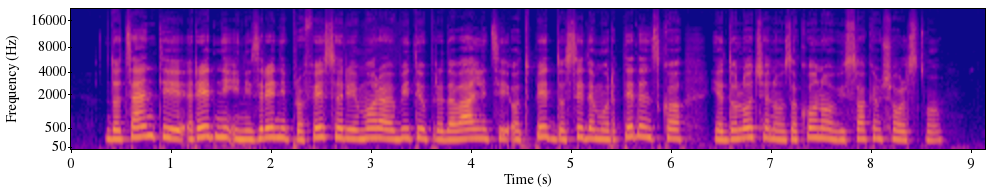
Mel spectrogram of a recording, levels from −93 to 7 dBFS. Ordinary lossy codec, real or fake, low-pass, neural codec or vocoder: none; real; none; none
